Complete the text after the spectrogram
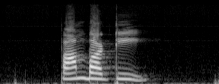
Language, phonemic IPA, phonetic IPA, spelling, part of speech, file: Tamil, /pɑːmbɑːʈːiː/, [päːmbäːʈːiː], பாம்பாட்டி, noun, Ta-பாம்பாட்டி.ogg
- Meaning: snake charmer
